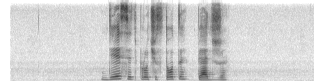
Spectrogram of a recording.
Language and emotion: Russian, neutral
